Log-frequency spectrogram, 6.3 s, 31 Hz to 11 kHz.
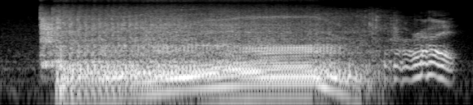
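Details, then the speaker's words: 1975 Honda Goldwing 1000cc after two months rebuilding original carbs, choke down: catches and holds fast busy idle revving to about 3,000 rpm, then dies; idle set too high. "Let's adjust the idle, because that was revving to 3,000."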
